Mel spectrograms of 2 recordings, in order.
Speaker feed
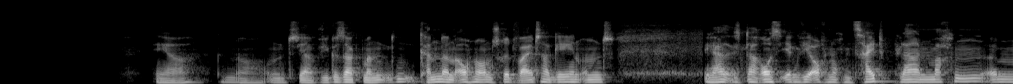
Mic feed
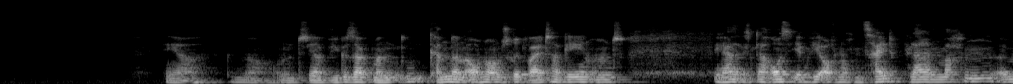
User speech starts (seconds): none

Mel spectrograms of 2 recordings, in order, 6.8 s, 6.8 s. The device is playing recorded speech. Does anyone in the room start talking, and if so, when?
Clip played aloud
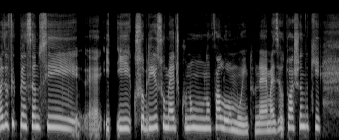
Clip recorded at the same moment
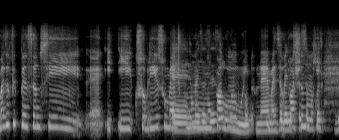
3.4 s

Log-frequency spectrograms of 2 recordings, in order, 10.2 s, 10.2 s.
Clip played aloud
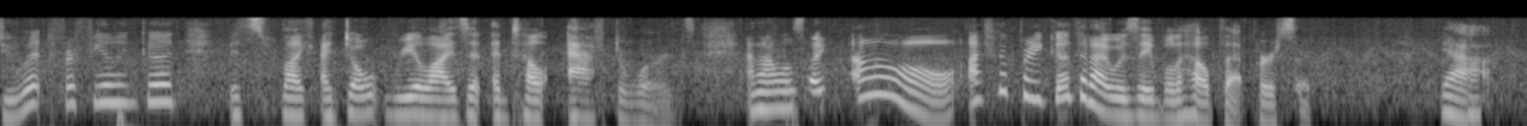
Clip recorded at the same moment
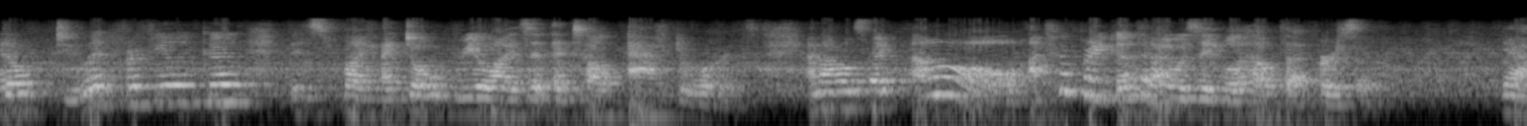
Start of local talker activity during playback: none

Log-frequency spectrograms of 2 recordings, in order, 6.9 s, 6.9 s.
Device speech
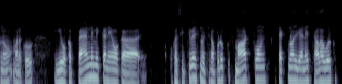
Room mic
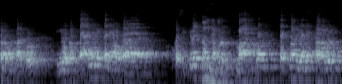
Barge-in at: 4.1 s

